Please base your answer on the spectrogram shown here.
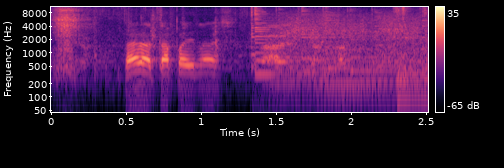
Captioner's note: Spanish spoken audio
